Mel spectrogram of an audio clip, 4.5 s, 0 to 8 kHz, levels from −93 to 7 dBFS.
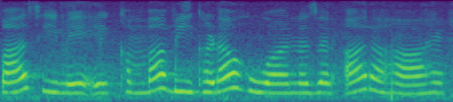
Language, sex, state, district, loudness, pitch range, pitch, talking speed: Hindi, female, Uttar Pradesh, Shamli, -14 LUFS, 275-330 Hz, 290 Hz, 160 wpm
